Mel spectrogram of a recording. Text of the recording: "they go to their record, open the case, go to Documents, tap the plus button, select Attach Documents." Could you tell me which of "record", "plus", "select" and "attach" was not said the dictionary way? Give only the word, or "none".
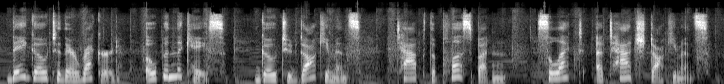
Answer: none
